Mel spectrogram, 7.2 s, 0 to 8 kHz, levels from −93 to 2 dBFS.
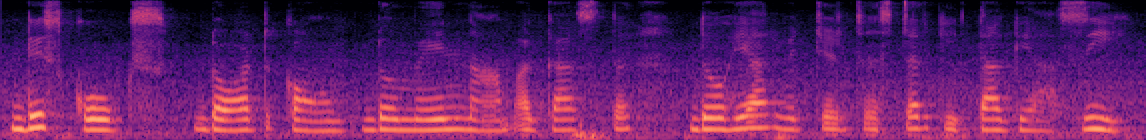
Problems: background sounds at intervals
